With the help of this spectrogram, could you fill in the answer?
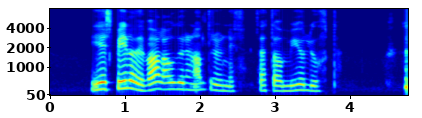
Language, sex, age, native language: Icelandic, female, 40-49, Icelandic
